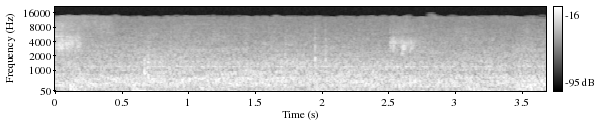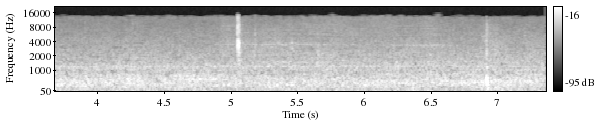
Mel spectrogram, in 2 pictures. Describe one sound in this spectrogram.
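A chess piece is set down on a wooden board with a soft tap.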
